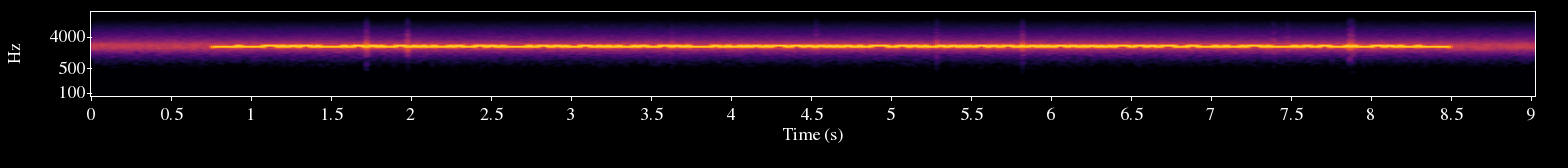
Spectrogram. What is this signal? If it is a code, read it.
RTTY (45.45 baud, 170 Hz shift), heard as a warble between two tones, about 2200 Hz centre, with static crashes. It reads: AGN? AGN? PSE RPT UR NR DE OM3WMX K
